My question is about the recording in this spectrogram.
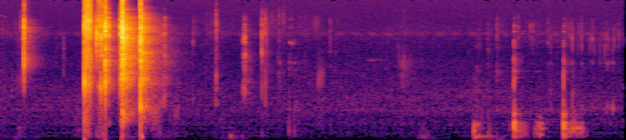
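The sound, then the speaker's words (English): A sharp click, then a loud crack and fizzy hiss as a can of Arrogant Bastard Ale is popped open, followed by quiet handling noises as it is poured into a cup, and a few soft knocks and clinks near the end. “I'm pouring mine in a cup so I could share some of this Arrogant Bastard Ale in a can.”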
